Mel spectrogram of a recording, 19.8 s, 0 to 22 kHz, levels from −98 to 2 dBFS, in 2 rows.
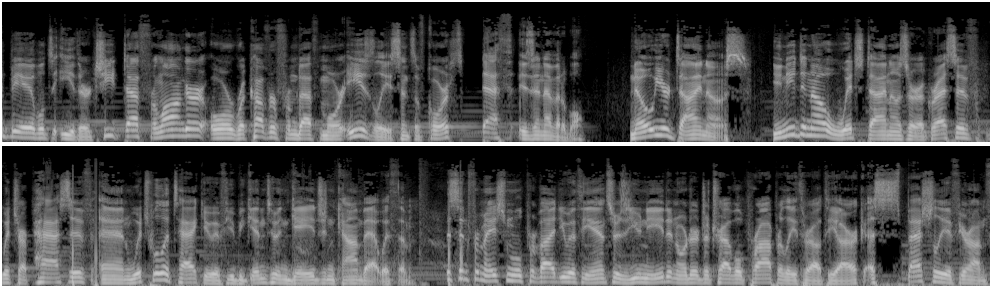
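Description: At 10.59 s a loud pop breaks in, a pair of sharp thumps that end by 10.85 s. The sound carries on underneath. A second pair follows from 14.35 to 14.50 s. Both bursts stand roughly 15 dB above the surrounding level. The likely cause is a sudden voltage step or pulse, from a plug, a switch, static or a driver glitch, riding on the signal. Later circuits shape each pulse into a brief thump.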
